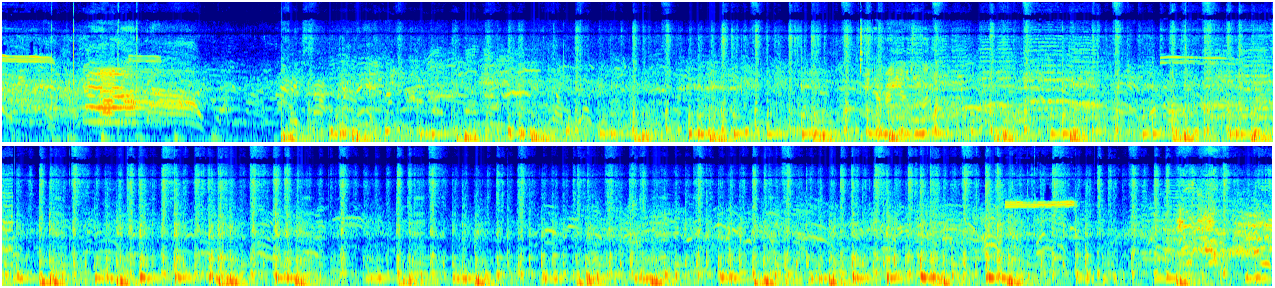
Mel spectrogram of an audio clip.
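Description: Drums beating a steady, driving rhythm with a deep bass drum, starting a few seconds in and running on under crowd chatter.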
